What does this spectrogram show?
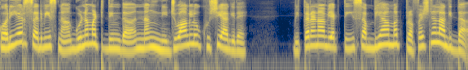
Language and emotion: Kannada, happy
